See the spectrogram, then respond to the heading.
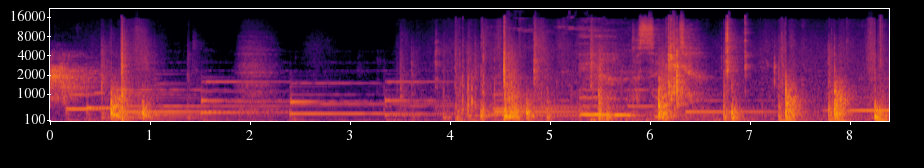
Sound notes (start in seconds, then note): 0.7 dropping hands, sighs heavily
